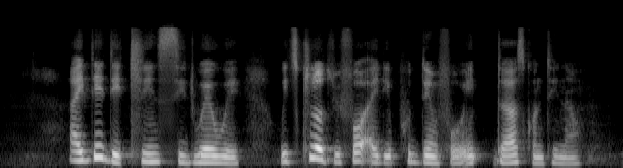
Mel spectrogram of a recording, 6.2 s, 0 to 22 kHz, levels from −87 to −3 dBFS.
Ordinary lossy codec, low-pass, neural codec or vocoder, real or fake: Opus, 64 kbps; 10.8 kHz; codec, 24 kHz, 0.9 kbps, DualCodec; fake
